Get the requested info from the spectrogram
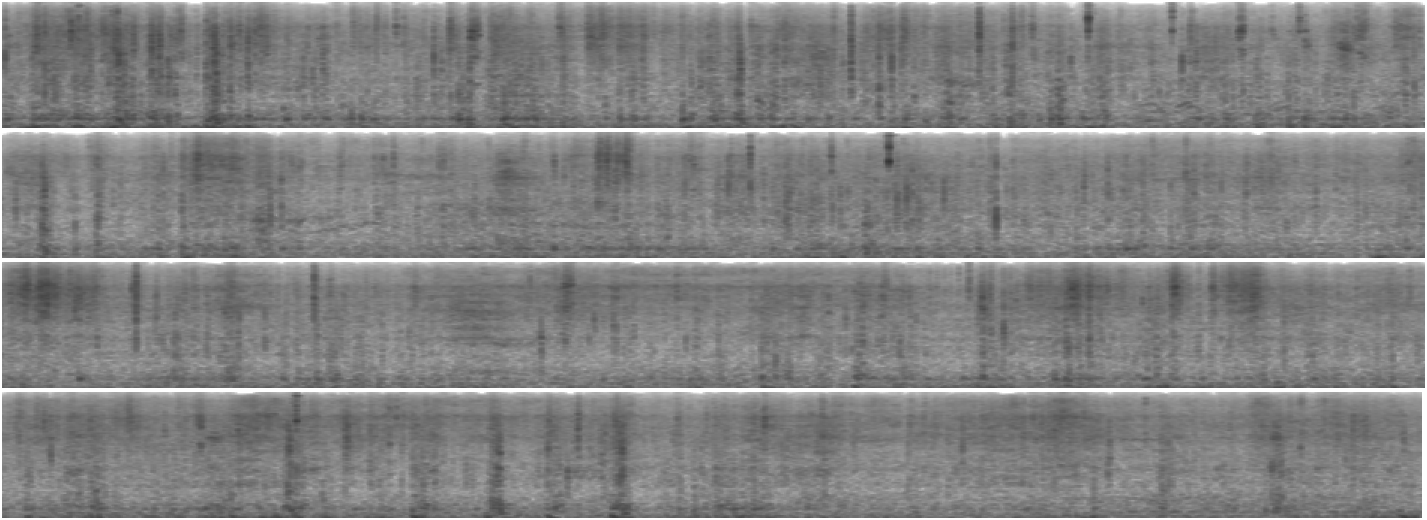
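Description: Electric mountain bike ridden over rocky, leaf-strewn singletrack: tyres crunching over leaves and stones, and the bike rattling and clicking over the rocks, with a steady low hum through most of it.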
